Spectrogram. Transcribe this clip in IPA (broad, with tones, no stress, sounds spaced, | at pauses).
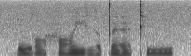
ɲ ɔː˩ h ɔː˧ j i˧˩ ə̯ t̪ ɛː˩˧ kʰ iː˧˥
